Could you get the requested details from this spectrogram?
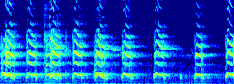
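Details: Young seagulls fed by an adult give loud, nasal, down-slurred squeals in quick clusters, roughly two per second, with short pauses between bursts.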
